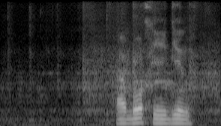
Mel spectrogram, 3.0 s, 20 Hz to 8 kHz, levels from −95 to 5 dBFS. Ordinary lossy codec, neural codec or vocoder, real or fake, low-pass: none; codec, 16 kHz, 6 kbps, DAC; fake; none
